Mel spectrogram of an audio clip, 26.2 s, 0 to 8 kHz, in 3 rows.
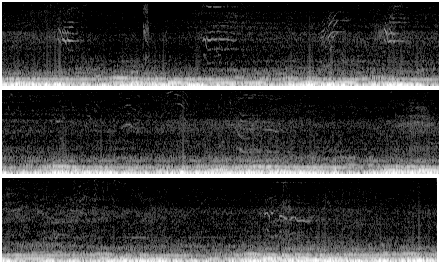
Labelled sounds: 1.2	2.0	killer whale, southern Alaska resident, 1.2 to 7.5 kHz
4.1	5.0	killer whale, southern Alaska resident, 0.59 to 7.9 kHz
6.4	7.1	killer whale, southern Alaska resident, 1.3 to 5.9 kHz
7.4	8.3	killer whale, southern Alaska resident, 1.7 to 8.0 kHz
11.1	11.8	killer whale, southern Alaska resident, 1.7 to 8.0 kHz
12.1	12.6	killer whale, southern Alaska resident, 4.0 to 8.0 kHz
13.5	14.4	killer whale, southern Alaska resident, 1.2 to 7.9 kHz

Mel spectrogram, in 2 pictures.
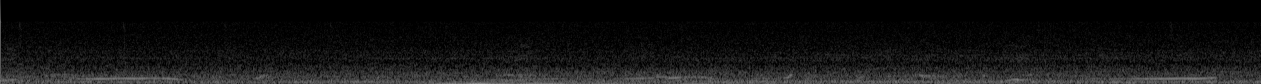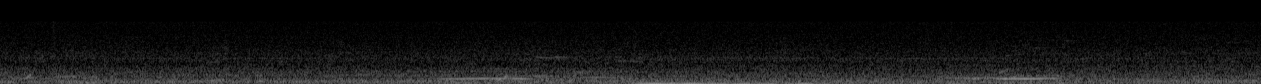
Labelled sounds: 18.0	19.1	humpback whale, 1.0 to 1.4 kHz

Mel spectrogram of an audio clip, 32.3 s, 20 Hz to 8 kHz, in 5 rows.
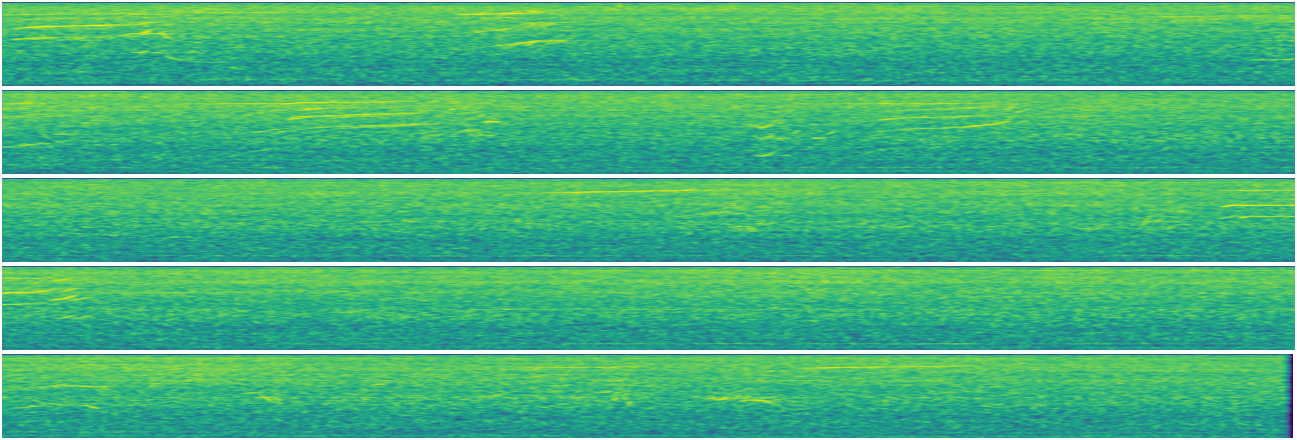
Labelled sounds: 0.0	1.0	killer whale, southern resident, 1.0 to 5.2 kHz
15.7	16.6	killer whale, southern resident, 4.6 to 5.6 kHz
19.0	19.9	killer whale, southern resident, 1.9 to 5.1 kHz

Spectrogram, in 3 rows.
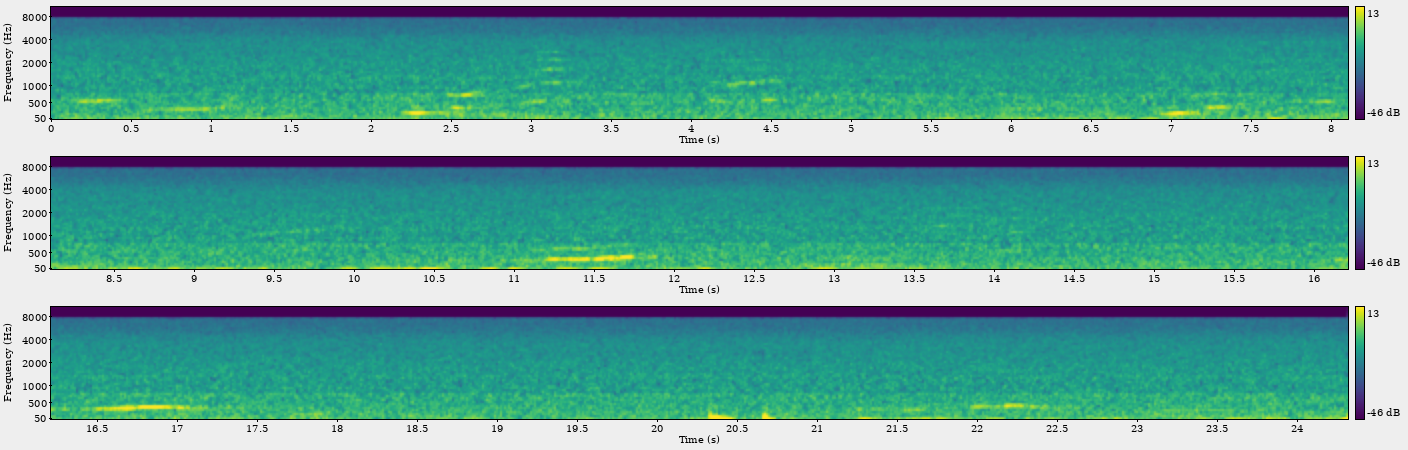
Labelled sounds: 4.2	4.5	humpback whale, 0.99 to 1.2 kHz

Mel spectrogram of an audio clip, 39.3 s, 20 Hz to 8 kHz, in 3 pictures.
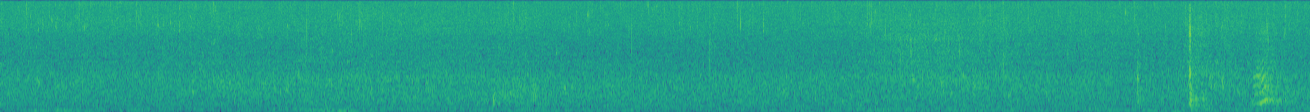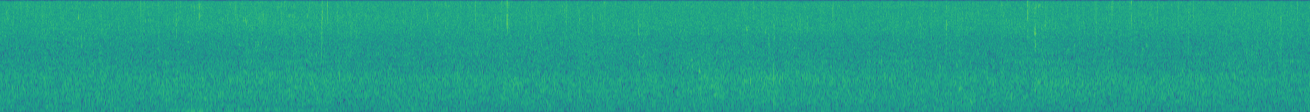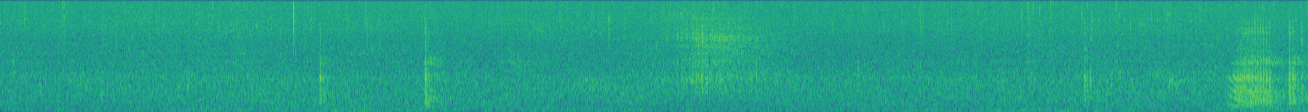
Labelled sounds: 38.5	39.1	croaking sound likely from a nearby submerged object, 0.84 to 1.7 kHz

